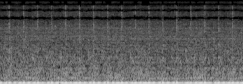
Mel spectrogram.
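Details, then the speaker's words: Either the 1977 Dodge Ramcharger 440 or the 1968 D-100 318 V8, cold and warming up: a deep, slightly lumpy, uneven idle with good oil pressure. The owner thinks warming up will help and plans a compression blow test. "we have good oil pressure obviously sounds like it's running a little rough I could use a good warming up"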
